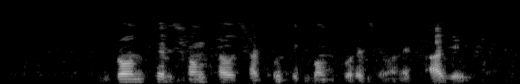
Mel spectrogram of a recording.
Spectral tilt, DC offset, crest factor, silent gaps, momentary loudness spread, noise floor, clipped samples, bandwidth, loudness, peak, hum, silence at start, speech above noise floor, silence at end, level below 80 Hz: -5 dB/octave; under 0.1%; 22 dB; none; 17 LU; -68 dBFS; under 0.1%; 7.6 kHz; -30 LUFS; -8 dBFS; none; 1.15 s; 39 dB; 0.55 s; -76 dBFS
